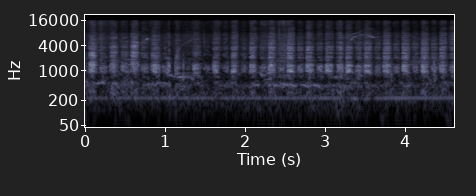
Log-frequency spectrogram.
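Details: Blue Brazilian Pit Monster puppy during sit training, panting fast in steady breathy pulses about twice a second, with a person giving commands in Portuguese around it.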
